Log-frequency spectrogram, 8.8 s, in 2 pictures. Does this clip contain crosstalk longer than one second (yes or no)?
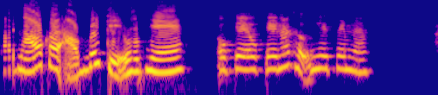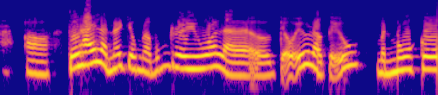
no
